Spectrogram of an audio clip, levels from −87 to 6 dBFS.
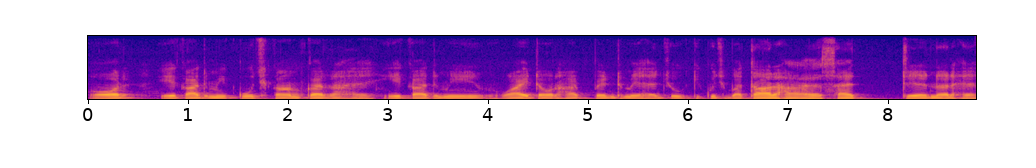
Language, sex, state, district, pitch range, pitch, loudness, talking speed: Hindi, male, Bihar, Begusarai, 110-120 Hz, 115 Hz, -19 LUFS, 180 wpm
